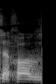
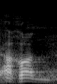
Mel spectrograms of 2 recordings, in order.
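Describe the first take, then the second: First: The word ends with a soft th sound. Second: The word ends with a hard d sound. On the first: "you pronounce a Dalit without a Dogesh as a th sound" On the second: "If you want to pronounce a dalet"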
